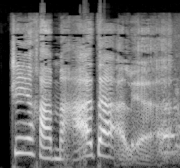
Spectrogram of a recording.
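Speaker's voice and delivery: slow, drawn-out Xi'an dialect. Shown as a demonstration. Host translating "in trouble" from English, drawn-out Xi'an dialect. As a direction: exclaim it like a Xi'an local. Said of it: "当英语遇到西安话".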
